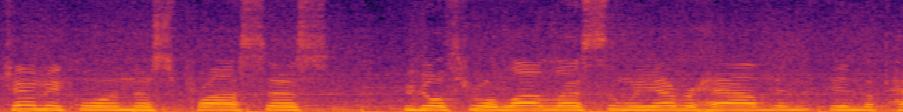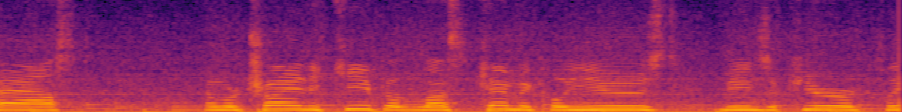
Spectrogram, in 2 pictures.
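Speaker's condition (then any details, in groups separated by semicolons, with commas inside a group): No condition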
